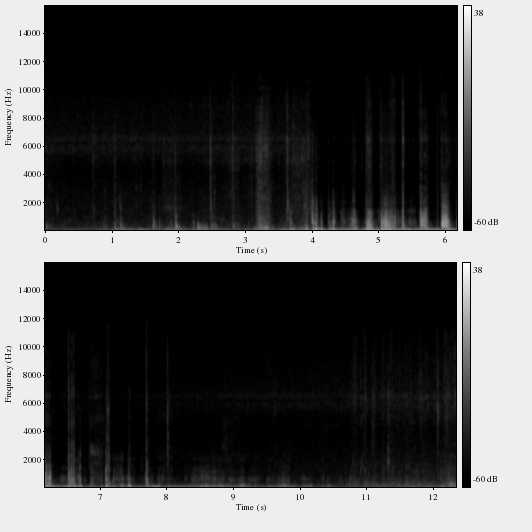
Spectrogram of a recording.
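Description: A dense run of sharp knocks, scrapes and rumbling from about four to eight seconds in, from a garden hose and pipe being handled and moved about beside the tank. A faint steady hiss sits under the quieter parts at the start and near the end.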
